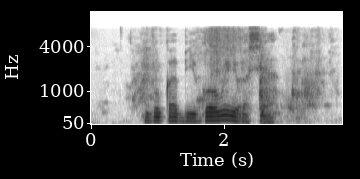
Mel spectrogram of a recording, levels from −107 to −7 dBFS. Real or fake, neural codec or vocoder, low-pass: fake; codec, 16 kHz, 8 kbps, FunCodec, trained on Chinese and English, 25 frames a second; 7.2 kHz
